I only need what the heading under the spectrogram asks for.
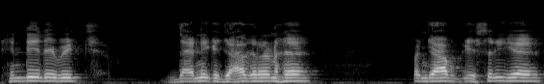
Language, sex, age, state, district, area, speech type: Punjabi, male, 60+, Punjab, Rupnagar, urban, spontaneous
